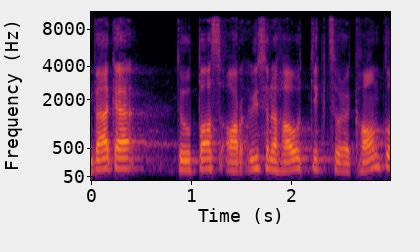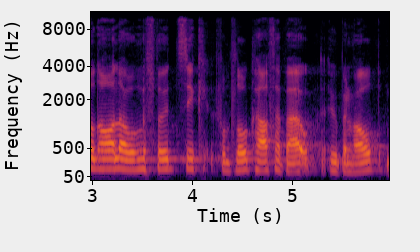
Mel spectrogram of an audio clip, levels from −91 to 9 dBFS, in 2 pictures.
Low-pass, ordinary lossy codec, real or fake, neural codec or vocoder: 9.9 kHz; none; fake; codec, 24 kHz, 0.9 kbps, WavTokenizer, medium speech release version 1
